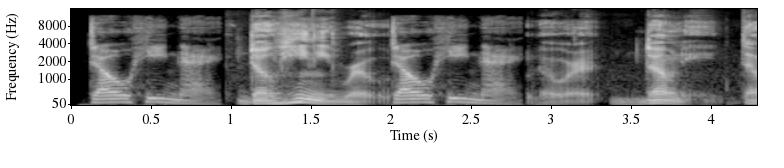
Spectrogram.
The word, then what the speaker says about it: Doheny: Doheny is pronounced Dohine.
